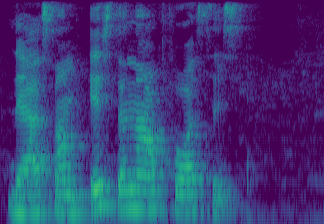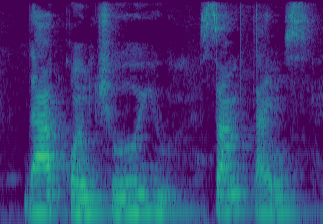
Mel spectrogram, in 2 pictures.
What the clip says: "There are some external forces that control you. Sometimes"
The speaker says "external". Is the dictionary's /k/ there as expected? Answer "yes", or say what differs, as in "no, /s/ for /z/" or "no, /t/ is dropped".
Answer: no, /k/ is dropped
